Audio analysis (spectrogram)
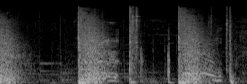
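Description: Video game gunshots in Anger Foot, aimed at roaches: a few loud, sharp blasts separated by short pauses, with quieter clatter in between.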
